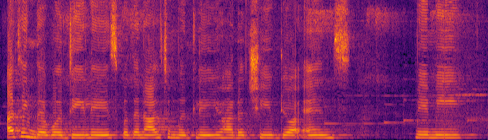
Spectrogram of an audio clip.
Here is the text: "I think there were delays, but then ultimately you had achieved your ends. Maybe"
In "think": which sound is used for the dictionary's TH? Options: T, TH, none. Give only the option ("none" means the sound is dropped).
T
